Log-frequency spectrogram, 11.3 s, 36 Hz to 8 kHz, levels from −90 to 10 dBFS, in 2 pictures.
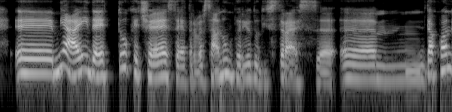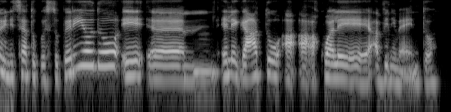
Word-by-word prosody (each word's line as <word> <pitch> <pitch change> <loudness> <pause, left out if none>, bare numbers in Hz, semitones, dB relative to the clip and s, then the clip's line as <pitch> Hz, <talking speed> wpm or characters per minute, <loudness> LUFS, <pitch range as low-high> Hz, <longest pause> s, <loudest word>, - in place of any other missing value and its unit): Ehm, 230 -2 +4
mi 320 - 0
hai 235 +4 +8
detto 210 +7 +2
che 235 -7 -7
c'è 200 0 +4
stai 195 -4 -2
attraversando 170 +7 -3
un 225 - -7
periodo 180 -1 -9
di - - -18
stress, - - -1 0.2
ehm, 170 - -6
da 215 - +2
quando 275 +3 +2
è - - -2
iniziato 200 0 -4
questo 175 0 -7
periodo 330 - -1
e, 205 +1 0
ehm, 170 +9 -3
è 200 - -4
legato 205 +1 0
a - - -2
a - - -2
a - - -5
quale 175 -6 -1
avvenimento? 150 -2 -11
200 Hz, 150 wpm, -20 LUFS, 175-230 Hz, 0.2 s, hai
